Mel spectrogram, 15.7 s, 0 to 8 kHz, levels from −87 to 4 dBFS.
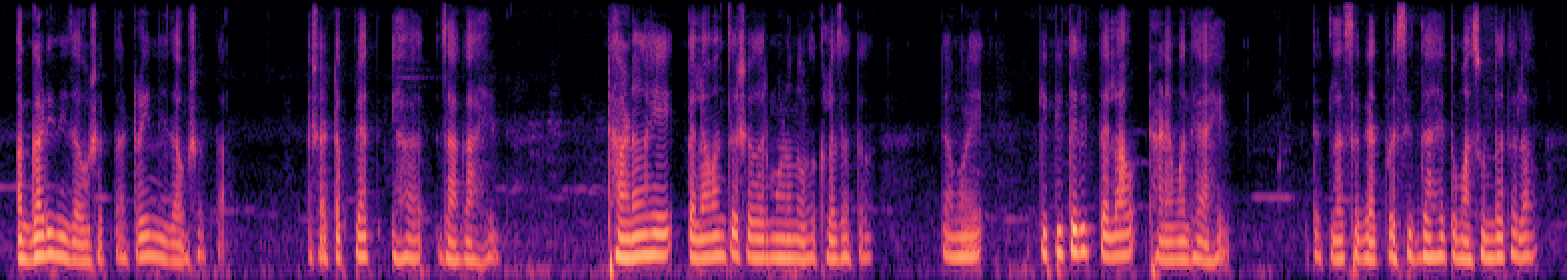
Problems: background sounds at intervals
